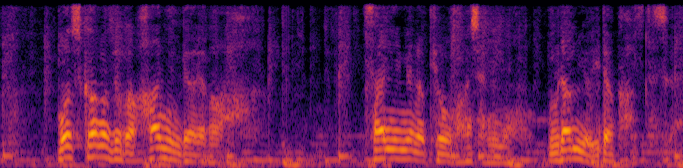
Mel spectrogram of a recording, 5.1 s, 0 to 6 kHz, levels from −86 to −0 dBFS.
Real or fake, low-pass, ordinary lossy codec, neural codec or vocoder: fake; 5.4 kHz; none; codec, 16 kHz, 4 kbps, FreqCodec, smaller model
